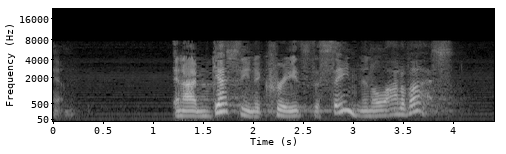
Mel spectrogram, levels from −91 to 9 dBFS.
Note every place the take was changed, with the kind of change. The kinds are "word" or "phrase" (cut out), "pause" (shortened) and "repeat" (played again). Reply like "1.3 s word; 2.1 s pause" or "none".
3.0 s word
